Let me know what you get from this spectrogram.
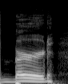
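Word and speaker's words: Berd: And then one of the students is the son of the teacher, and his name is Bird, but it's spelled B-E-R-D, and they all wear little like soldier hats, like from like little nutcracker soldiers from Christmas time.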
